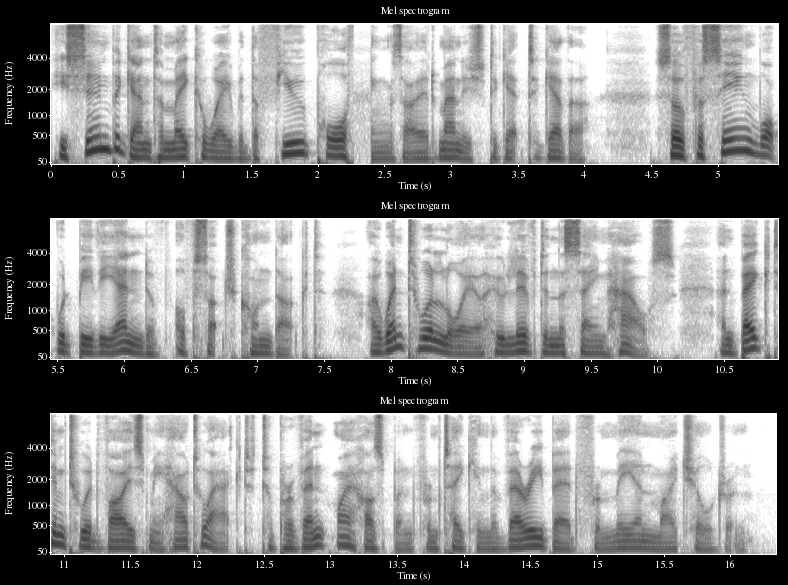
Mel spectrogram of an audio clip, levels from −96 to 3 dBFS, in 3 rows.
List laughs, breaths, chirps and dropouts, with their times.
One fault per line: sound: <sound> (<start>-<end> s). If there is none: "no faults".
sound: dropout (2.3-2.4 s)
